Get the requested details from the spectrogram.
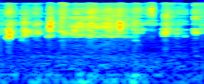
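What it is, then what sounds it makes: Ink bottle with mixing ball rattling freely. A bottle of metallic gold or copper alcohol ink is shaken to mix it, and the mixing ball inside rattles in quick, bright, high-pitched clicks. The steady rattling shows the ball is moving freely, stirring the ink as it should.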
